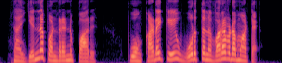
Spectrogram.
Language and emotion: Tamil, angry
